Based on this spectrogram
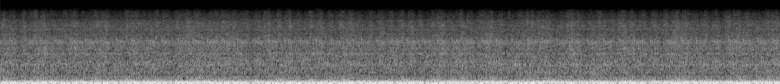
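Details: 383 stroker small-block V8, freshly built and swapped into a 1970 Monte Carlo, at first fire-up in the car: loud, deep idle with an uneven, choppy big-cam lope, steady, no knocking or top-end ticking; normal lopey cam idle.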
